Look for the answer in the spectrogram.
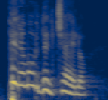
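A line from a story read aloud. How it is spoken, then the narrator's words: Dismayed exclamation. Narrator (Italian): esclamò Maddalena intervenendo tutta sgomenta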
